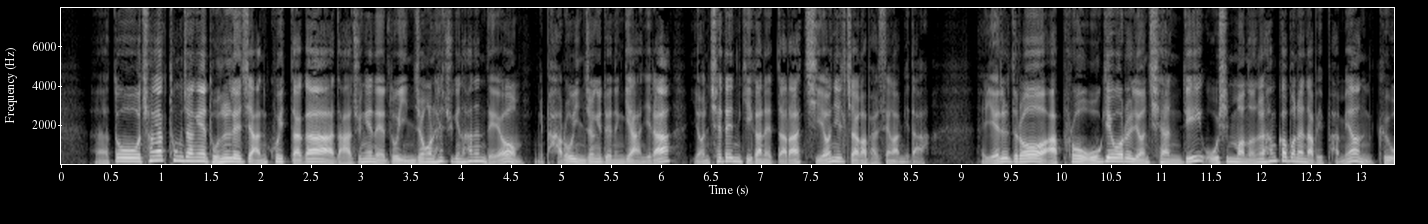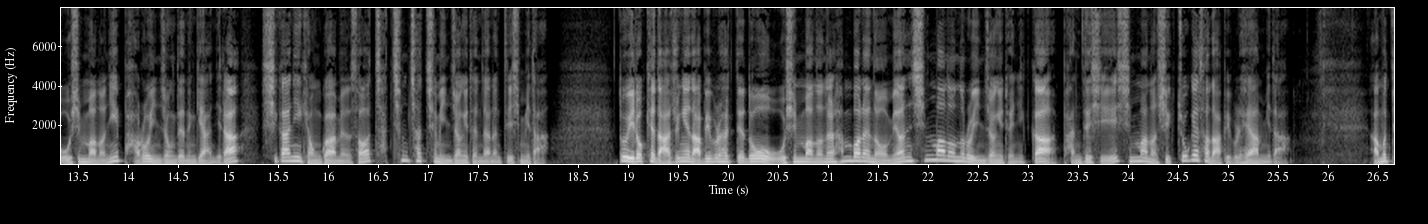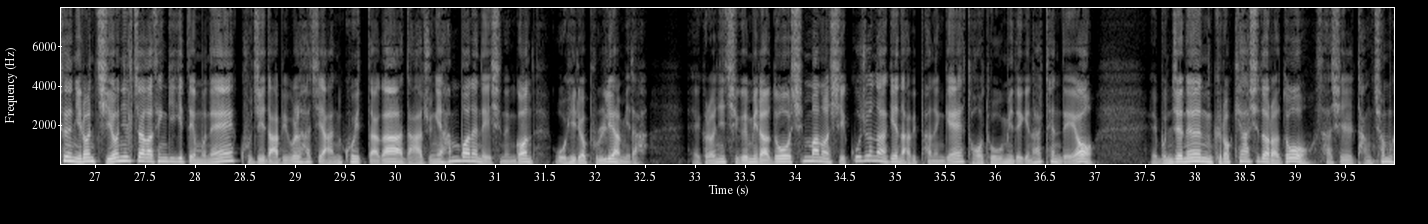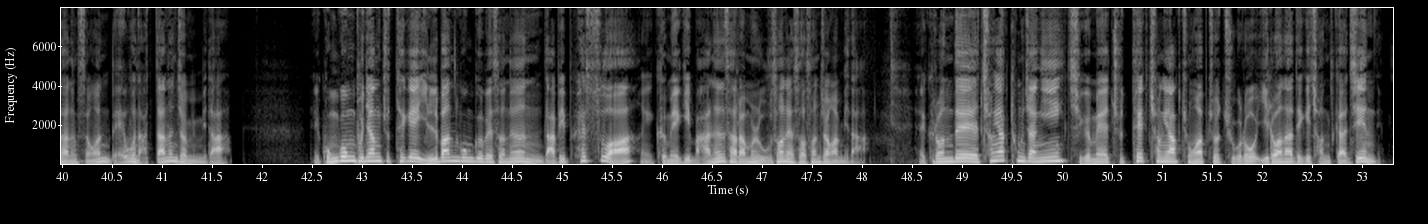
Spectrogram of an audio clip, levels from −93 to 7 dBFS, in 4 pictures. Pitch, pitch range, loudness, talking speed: 140 Hz, 115-175 Hz, -20 LUFS, 380 characters per minute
